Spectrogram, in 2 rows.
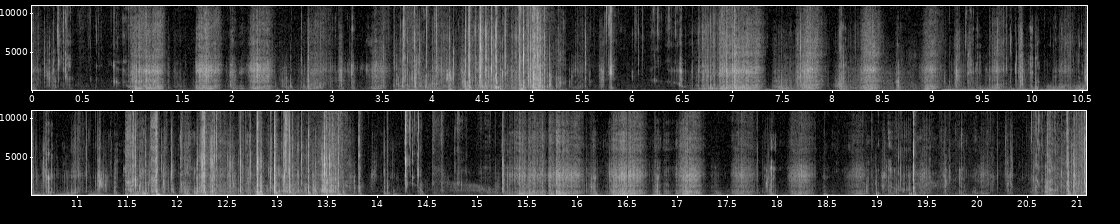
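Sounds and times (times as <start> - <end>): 
crisp crunches and chewing of snacks: 0.0 - 21.0
snack packaging crinkling: 3.6 - 5.6, 11.4 - 14.6, 20.6 - 21.0.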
